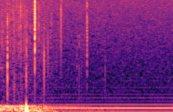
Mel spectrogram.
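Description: The last ringing notes of the record die away, followed by a single click about a third of a second in. Then a turntable playback chain gives a steady low hum as the stylus stays in the groove after the music has ended.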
